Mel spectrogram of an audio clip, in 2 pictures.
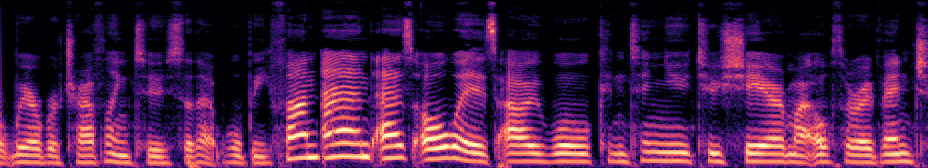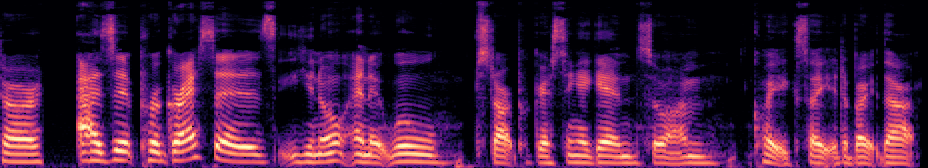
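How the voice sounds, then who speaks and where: An Australian woman hosting a podcast, slightly hoarse from a cough, rambling casually from her parked car into a phone. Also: sits low, no room sound, clean studio sound. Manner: rambling, with frequent restarts and fillers. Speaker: podcast host. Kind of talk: casual chatty update.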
